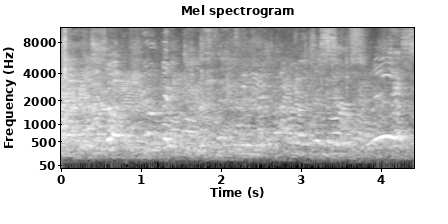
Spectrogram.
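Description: Several voices talking at once, echoing in a large hall.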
